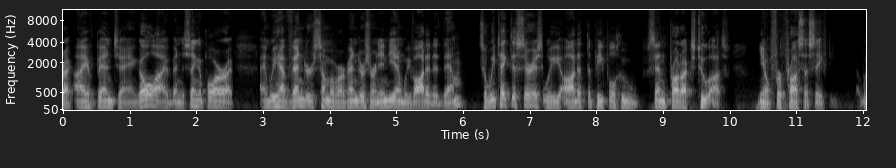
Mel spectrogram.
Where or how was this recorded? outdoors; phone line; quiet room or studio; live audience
quiet room or studio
